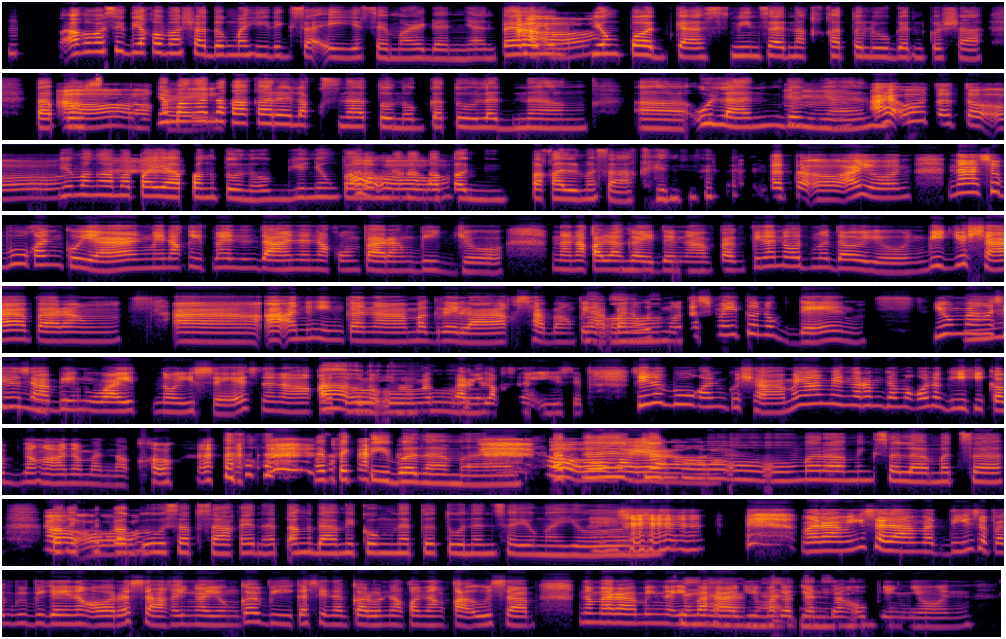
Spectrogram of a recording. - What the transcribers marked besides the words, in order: laugh; in English: "white noises"; laugh; laugh; laugh
- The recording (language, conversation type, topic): Filipino, unstructured, Paano mo ipapaliwanag ang kahalagahan ng pagtulog para sa ating kalusugan?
